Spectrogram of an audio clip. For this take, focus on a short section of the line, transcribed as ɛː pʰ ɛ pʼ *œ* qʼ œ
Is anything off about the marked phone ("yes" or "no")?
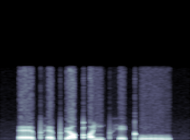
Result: yes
